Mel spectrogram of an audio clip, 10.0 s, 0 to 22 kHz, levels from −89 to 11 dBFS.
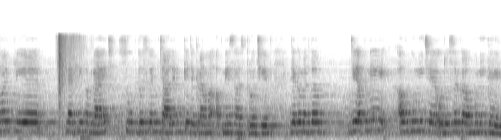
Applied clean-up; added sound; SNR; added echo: none; Crushing; 15 dB; reverberation time 0.6 s.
